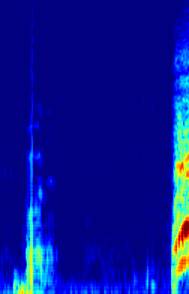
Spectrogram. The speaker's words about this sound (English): I'm about to sneeze.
